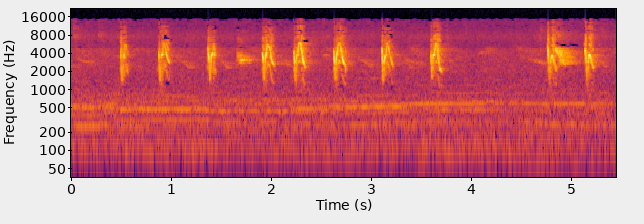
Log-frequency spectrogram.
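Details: Bar-winged prinia noisily searching for a mate, recorded for luring: a string of crisp, high chirps about three each second, a pause, then a final quick trio.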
